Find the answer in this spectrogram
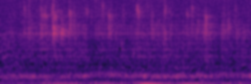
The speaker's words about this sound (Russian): Кто-то снова открыл кран в лаборатории!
